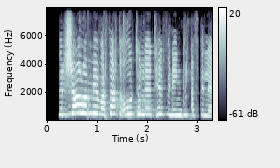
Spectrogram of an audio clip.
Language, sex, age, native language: Icelandic, male, 18-19, Icelandic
